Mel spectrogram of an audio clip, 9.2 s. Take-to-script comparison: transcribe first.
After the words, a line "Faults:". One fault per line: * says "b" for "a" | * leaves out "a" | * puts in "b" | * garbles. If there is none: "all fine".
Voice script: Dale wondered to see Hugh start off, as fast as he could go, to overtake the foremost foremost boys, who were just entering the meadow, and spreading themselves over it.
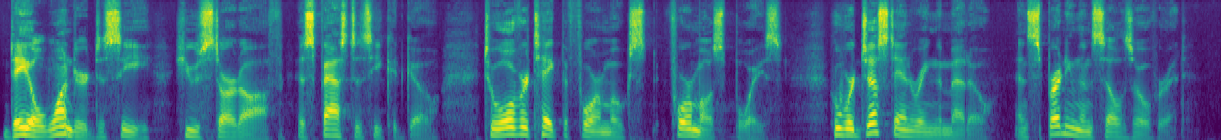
Dale wondered to see Hugh start off, as fast as he could go, to overtake the foremost foremost boys, who were just entering the meadow, and spreading themselves over it.
Faults:
all fine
